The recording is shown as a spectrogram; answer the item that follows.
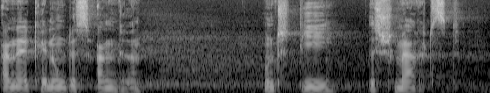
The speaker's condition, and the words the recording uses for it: None; typical speech.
